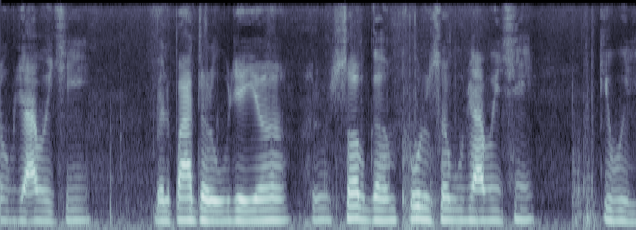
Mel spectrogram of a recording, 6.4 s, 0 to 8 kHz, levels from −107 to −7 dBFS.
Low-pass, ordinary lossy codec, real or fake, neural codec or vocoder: 7.2 kHz; none; real; none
